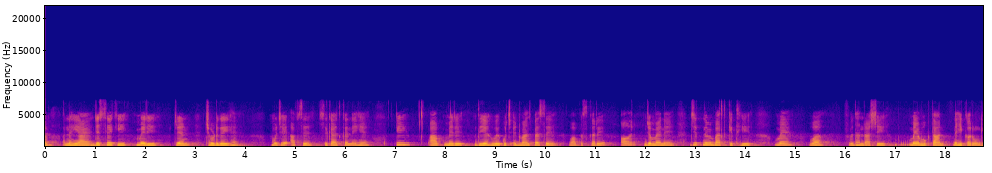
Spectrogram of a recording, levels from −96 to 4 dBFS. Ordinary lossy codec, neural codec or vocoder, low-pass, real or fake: none; none; 7.2 kHz; real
